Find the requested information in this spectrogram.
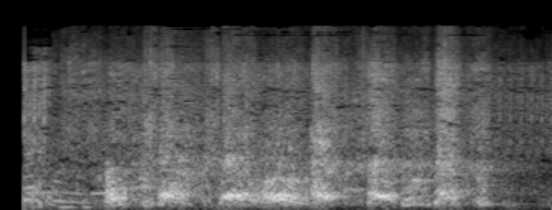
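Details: Tiger giving a series of rough, low, pulsing roars, about one burst every half second, rising and falling in loudness throughout.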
